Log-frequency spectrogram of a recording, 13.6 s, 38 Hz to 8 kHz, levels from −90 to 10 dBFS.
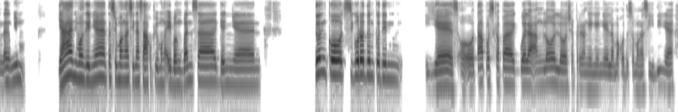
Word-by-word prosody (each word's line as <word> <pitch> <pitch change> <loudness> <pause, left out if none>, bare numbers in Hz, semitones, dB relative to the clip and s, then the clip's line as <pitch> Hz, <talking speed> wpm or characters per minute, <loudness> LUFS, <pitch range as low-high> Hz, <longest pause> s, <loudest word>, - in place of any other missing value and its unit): na, 150 +4 -2
ah, 160 - -6
mim 180 +1 -6 0.7
yan 220 +2 +7
yung 195 - -4
mga 190 -2 0
ganyan 195 +3 +3
ta's 185 -2 +2
yung 180 - -5
mga 180 0 +2
sinasakop 170 -1 +2
yung 155 0 -7
mga - - -4
ibang 145 -1 -3
bansa 170 0 +1
ganyan. 150 0 -3 1.1
Do'n 250 +1 +5
ko 225 -1 +7
siguro 220 +1 +4
do'n 220 -1 -1
ko 205 - 0
din 185 -2 -5 0.5
yes, 130 +2 +1
oo. 125 0 -5
Tapos 165 0 -2
kapag 155 -2 -2
wala 150 -1 0
ang 140 +1 -7
lolo 150 -2 -4
siyempre 125 -2 -11
nangingielam 120 -1 -9
ako 125 0 -12
do'n 120 - -9
sa - - -13
mga 120 -1 -10
CD 120 -2 -7
niya, 130 -2 -5
155 Hz, 165 wpm, -22 LUFS, 140-180 Hz, 1.1 s, yan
